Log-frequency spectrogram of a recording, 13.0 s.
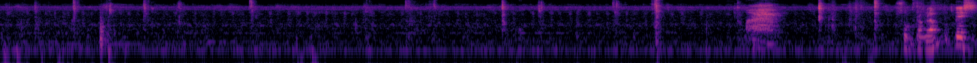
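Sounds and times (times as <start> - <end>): person chewing with wet clicks: 0.3 - 3.7, 6.6 - 7.4, 8.1 - 8.9, 9.8 - 10.0.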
